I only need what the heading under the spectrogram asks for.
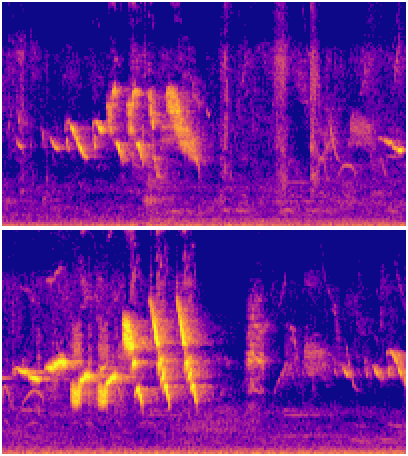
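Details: Double-collared seedeater out in the wild brush, with a calling chick present; two bursts of fast, high, chirping notes, the second louder with clipped syllables repeated in quick succession.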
